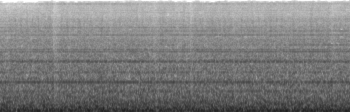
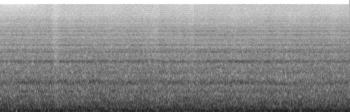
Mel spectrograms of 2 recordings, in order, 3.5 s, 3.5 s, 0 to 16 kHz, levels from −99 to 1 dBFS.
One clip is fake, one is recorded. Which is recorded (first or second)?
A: first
